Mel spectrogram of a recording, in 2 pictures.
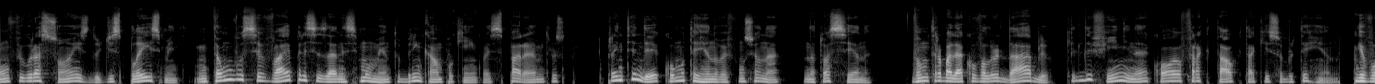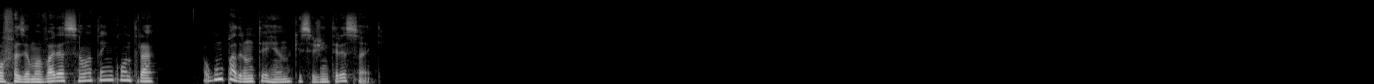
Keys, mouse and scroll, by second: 20.1 n, 20.5 click, 20.5 n, 20.7-27.4 ctrl+middle drag.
